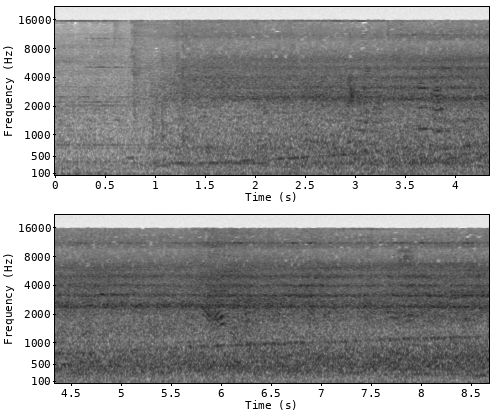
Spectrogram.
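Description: An electric train hums and whines as its motors rise in pitch while pulling away.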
